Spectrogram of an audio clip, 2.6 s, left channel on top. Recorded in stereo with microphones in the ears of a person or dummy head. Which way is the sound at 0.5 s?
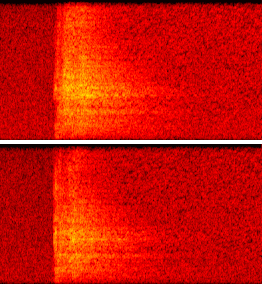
70° right (ahead or behind).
